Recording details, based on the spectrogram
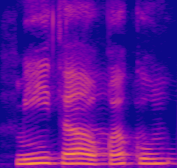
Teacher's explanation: قاف موٹا حرف ہے اس کو موٹا پڑھیے، کاف باریک ہے، ٹھیک ہے۔ ایک حرف کی وجہ سے دوسرے کو موٹا نہیں کرنا۔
